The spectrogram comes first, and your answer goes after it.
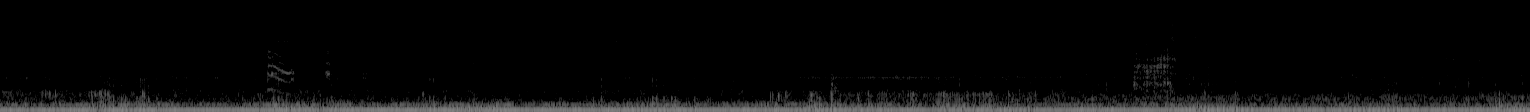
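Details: Kittens eating and purring contentedly, a continuous deep droning purr underneath, with two short faint meows breaking in, one around three seconds and another near the twelve-second point.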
